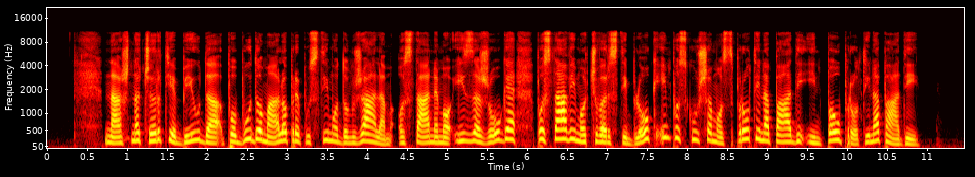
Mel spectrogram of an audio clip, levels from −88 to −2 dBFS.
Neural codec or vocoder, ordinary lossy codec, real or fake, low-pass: none; none; real; 10.8 kHz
